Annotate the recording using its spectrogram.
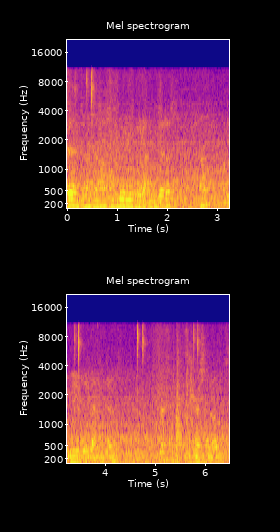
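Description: Faint, indistinct conversation in a small room, with a few light, sharp clicks, some in quick pairs.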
